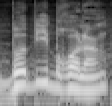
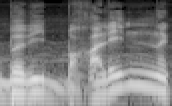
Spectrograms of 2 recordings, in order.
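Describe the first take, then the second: First: The name is said with a French pronunciation. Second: The name is said with a local foreign pronunciation.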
